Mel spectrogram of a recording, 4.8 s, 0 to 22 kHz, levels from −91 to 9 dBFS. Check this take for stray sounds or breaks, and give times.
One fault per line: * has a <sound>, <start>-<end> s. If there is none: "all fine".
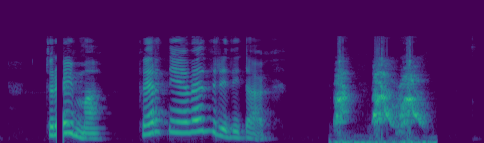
* has a dropout, 0.6-0.6 s
* has a bark, 3.3-4.4 s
